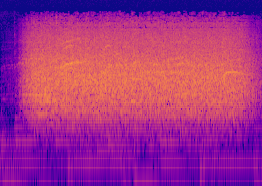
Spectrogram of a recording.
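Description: Steady, dense applause for first responders swells in within the first half second and holds at a loud, even level for several seconds before easing slightly at the end, with a low droning hum underneath.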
